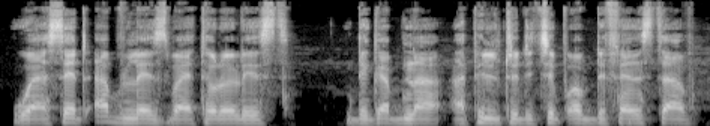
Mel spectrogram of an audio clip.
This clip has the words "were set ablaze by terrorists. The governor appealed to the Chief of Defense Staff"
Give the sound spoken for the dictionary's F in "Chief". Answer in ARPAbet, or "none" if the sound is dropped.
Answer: P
